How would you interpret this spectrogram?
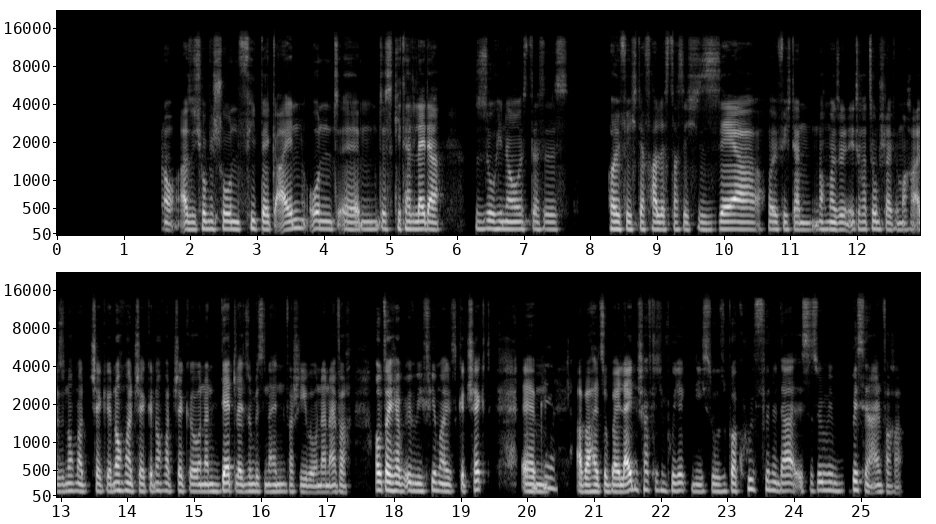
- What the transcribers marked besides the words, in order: none
- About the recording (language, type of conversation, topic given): German, advice, Wie kann ich mit Prüfungs- oder Leistungsangst vor einem wichtigen Termin umgehen?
